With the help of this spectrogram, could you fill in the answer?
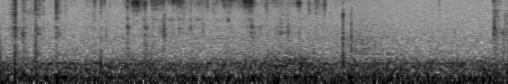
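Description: A small green bottle-brush Christmas tree with glittery plastic bristles on a wooden base is held in one hand while one fingertip scratches and brushes the bristles. Soft, bright crackly rustles and scratches come in quick bursts over a steady low hum. The sound stays quiet throughout.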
